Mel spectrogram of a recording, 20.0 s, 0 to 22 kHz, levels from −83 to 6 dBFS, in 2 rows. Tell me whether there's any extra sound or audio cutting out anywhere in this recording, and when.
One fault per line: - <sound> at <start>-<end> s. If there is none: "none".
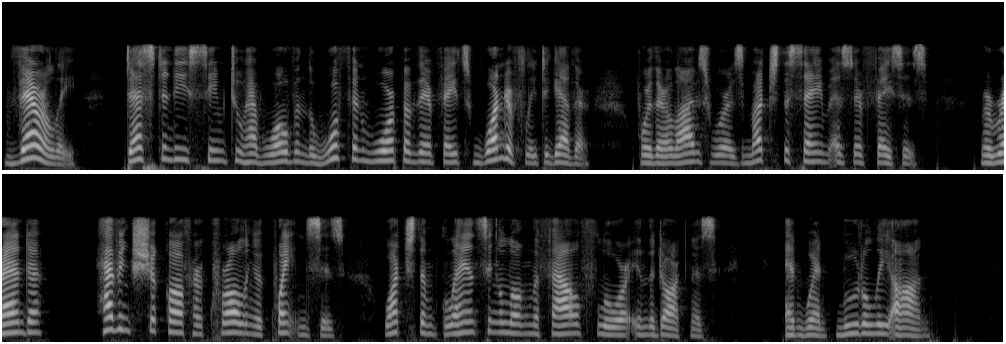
none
